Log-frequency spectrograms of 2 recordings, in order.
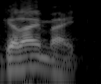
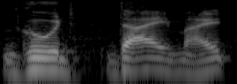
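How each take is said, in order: First: The words are squashed together into one. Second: Each word is said fully and separately. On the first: "we'll say one" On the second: "Instead of saying three words"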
